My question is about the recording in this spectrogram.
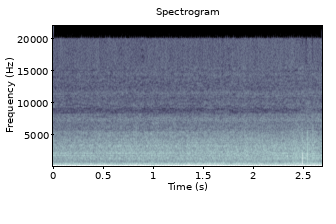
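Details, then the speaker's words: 2006 Honda Element K24 with code P0301, idling: deep, lumpy idle with an uneven low beat. Scanner counts 400-plus real-time misfires on cylinder 1, a dead miss from a failed injector. "We're counting real time misfires on cylinder one. You see that? Cylinder one misfire. We got 400 and something misfires. So, we've got a dead miss on cylinder one."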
